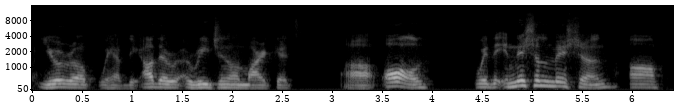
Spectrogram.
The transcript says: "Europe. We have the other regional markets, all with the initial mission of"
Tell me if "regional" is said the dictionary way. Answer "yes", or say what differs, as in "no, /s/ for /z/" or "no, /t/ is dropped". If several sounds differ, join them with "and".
yes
